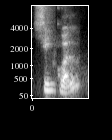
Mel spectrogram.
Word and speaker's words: SQL: that is what sequel that is sq exactly pronounced sequel out of what sequel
